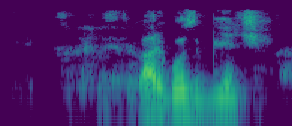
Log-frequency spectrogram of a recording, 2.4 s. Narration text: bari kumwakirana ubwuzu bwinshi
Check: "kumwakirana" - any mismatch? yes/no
yes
